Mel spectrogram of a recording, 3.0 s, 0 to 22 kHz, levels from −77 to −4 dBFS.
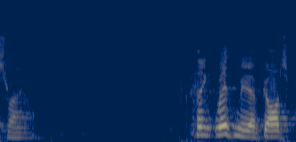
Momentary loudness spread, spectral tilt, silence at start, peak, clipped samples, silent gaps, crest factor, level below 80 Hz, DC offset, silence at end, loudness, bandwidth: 15 LU; -4 dB/octave; 0 s; -24 dBFS; under 0.1%; 1.08-1.44 s, 1.51-1.61 s; 18 dB; -78 dBFS; under 0.1%; 0.05 s; -37 LUFS; 7.6 kHz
